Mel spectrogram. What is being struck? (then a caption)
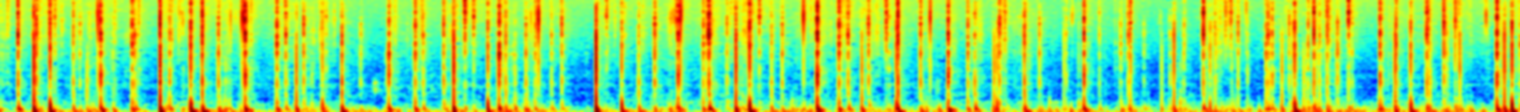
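Padded quilted faux-leather cover. Long nails scratch and tap rapidly across a flat, padded, gold metallic quilted faux-leather cover. The result is a dense, steady run of short, dry clicks and scuffs with a soft, muffled low thump beneath each one. Each sound dies away almost instantly, with no ring.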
